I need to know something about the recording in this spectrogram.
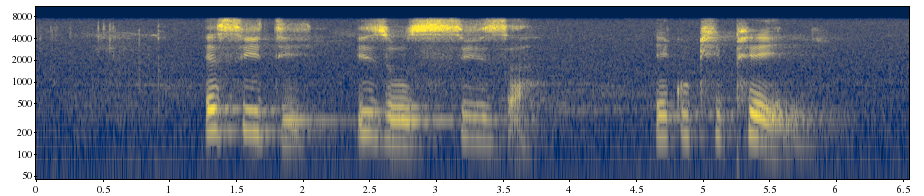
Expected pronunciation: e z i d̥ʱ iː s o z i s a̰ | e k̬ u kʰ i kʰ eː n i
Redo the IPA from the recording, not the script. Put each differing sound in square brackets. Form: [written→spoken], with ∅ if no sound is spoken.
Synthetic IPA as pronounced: e [z→s] i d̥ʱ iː [s→z] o [z→s] i [s→z] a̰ | e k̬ u kʰ i [kʰ→pʰ] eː n i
